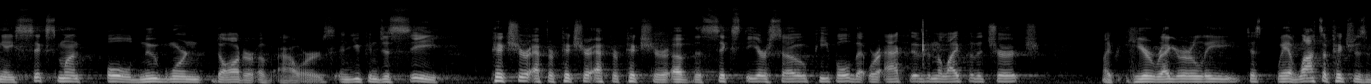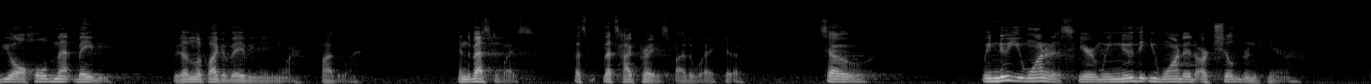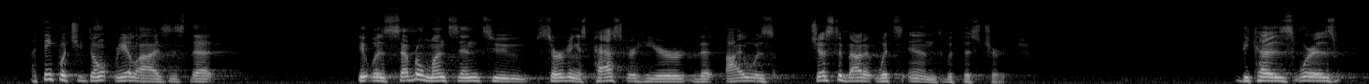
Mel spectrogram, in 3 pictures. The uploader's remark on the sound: This message was delivered as a sermon to the congregation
